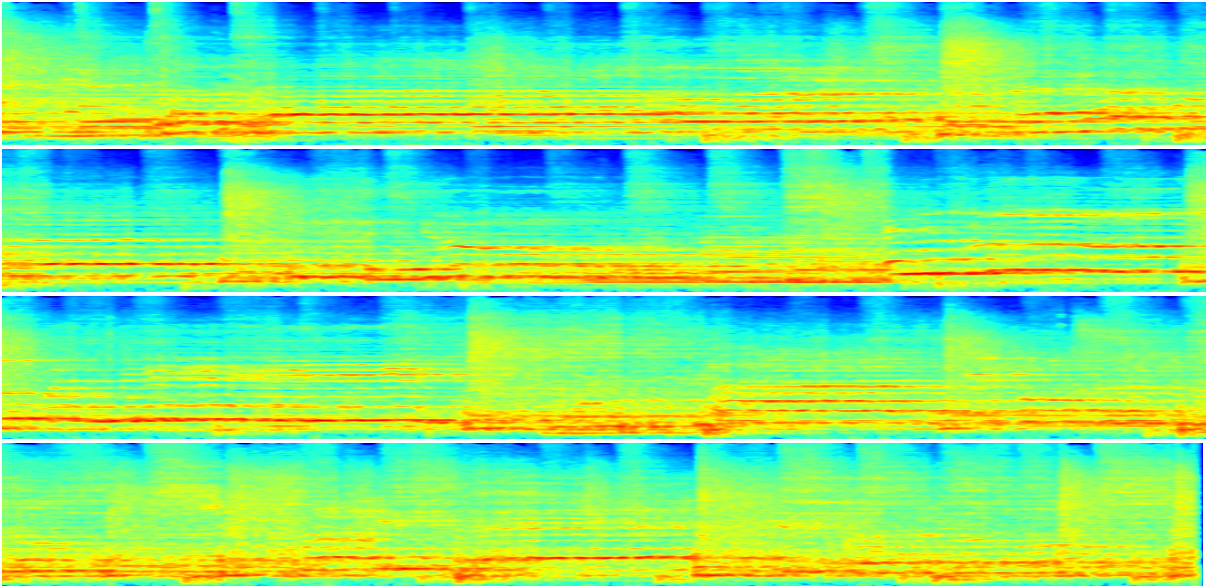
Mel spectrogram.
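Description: Choir singing gospel music.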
